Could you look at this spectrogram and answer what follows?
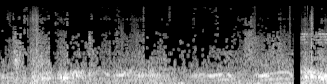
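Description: A pigeon coos in low, throaty, repeated calls, close by and fairly loud, with faint background chatter and other birds around, like a pigeon seller's coop.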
